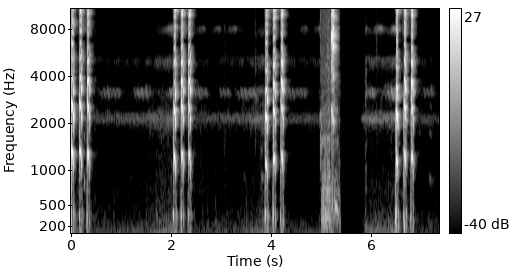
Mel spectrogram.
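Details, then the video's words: Common Moorhen calls for night-time net setting: five groups of three quick, hard, rasping notes spaced roughly two seconds apart, one brief noisy rustle in between, over a faint constant whine. "suara burung mandar batu"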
